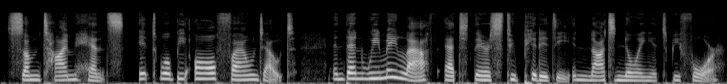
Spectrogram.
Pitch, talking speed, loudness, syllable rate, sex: 215 Hz, 180 wpm, -18 LUFS, 4.5 syllables/s, female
